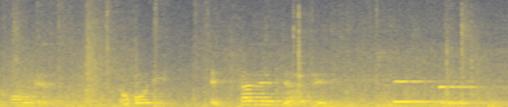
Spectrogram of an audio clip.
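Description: An escalator runs with a steady mechanical rumble.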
